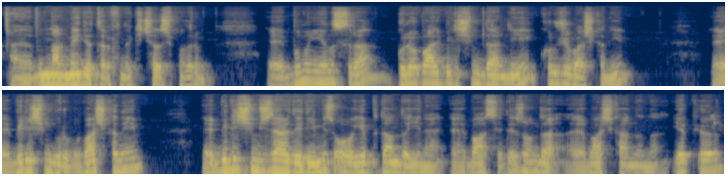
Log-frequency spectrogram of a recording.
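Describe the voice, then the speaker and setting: A man's dark, mellow tone at medium pitch. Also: ordinary pitch variation, moderate pace. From Turkey, Istanbul. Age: 40s. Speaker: IT association founder and TV presenter. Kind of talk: interview.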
